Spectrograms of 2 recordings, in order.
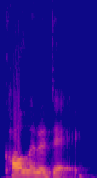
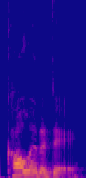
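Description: The two takes are said the same way.

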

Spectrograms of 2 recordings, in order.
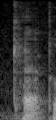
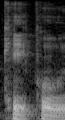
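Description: First: It is pronounced the British way. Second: It is pronounced the American way.

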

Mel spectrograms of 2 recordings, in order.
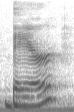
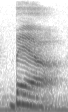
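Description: First: The R sound is clear and firm. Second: The R sound is weak and distorted. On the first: The speaker calls it right. "Instead of saying the word bear" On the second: The speaker calls it wrong. "you're gonna have a sneaky sound"

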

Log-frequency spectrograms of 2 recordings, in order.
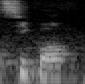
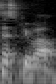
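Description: First: It is said as one word, sequel. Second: It is said as three separate letters. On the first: The speaker calls it wrong. "Every time you say it, you sound like a doorknob" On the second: The speaker calls it right. "It means you pronounce the letters, not the word"

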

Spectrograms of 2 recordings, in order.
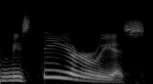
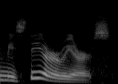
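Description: First: The middle syllable has no curled r sound. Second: The middle syllable has a curled r sound. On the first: The speaker calls it right. "而是Mysterious" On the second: The speaker calls it wrong. "不是Mysterious"

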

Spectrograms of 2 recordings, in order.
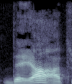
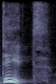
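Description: First: The vowels are split into two syllables. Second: The vowels merge into one long syllable. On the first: The speaker calls it right. "the vowel in question gets a syllable all of its own" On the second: The speaker calls it wrong. "rather than deet"

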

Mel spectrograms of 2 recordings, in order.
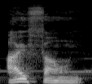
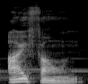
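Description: Both takes have the same delivery.

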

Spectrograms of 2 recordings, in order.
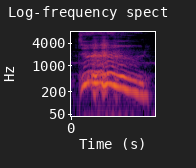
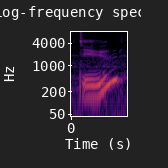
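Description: First: It sounds angry. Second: It sounds confused.

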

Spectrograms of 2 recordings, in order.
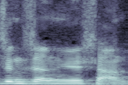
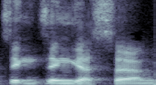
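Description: First: The phrase is pronounced in Mandarin. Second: The phrase is pronounced in Cantonese.

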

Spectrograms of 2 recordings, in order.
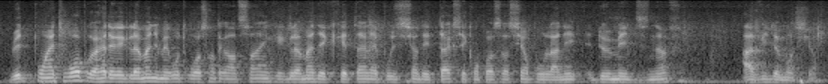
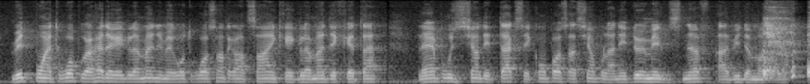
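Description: Both takes have the same delivery.

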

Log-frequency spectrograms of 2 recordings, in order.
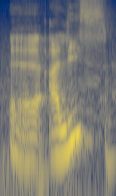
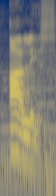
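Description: First: The name is said with French pronunciation. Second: The name is said with Swedish pronunciation. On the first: "in French is Alice, I think, with a French accent" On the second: "But in Swedish, it's Alice"

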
